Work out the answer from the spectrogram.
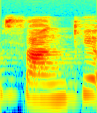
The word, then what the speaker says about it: सांख्य: हुआ है ठीक है इसको हम प्रोनाउंस सांख्य ही करेंगे कई जगह आपको एस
